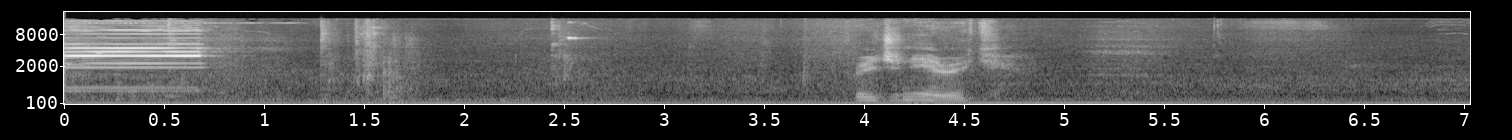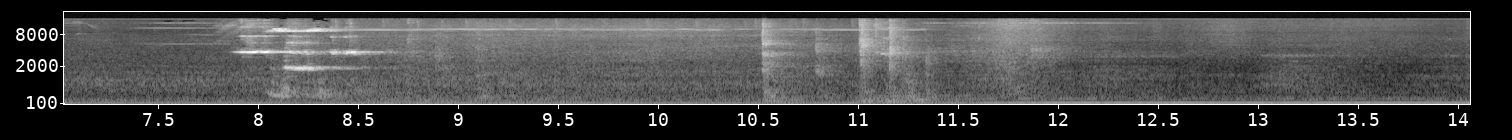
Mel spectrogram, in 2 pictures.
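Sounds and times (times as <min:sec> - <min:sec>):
short electronic beep: 0:00.0 - 0:00.8
elevator hum: 0:00.0 - 0:14.0
elevator doors sliding shut: 0:07.5 - 0:12.2.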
